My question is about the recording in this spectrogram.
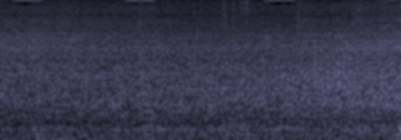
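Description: Steady low outdoor background rumble with no distinct sounds standing out.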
